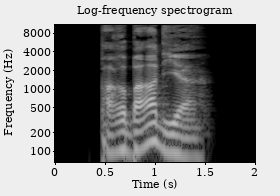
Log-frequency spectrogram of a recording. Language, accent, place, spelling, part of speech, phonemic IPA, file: German, Germany, Berlin, Barbadier, noun, /baʁˈbaːdiɐ/, De-Barbadier.ogg
- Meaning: Barbadian (male or gender-unspecified person from the Antillean country of Barbados)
